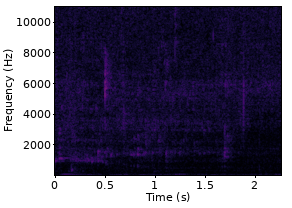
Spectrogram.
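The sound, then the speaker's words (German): Someone drinks water: soft liquid sounds with a few small sips and swallows scattered over a couple of seconds, quiet throughout with no talking. “trinkt mhm. gerade. Wasser.”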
